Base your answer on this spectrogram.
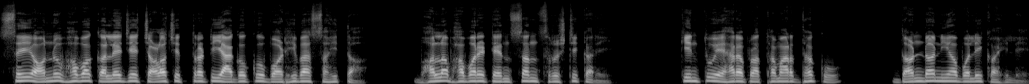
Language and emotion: Odia, neutral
